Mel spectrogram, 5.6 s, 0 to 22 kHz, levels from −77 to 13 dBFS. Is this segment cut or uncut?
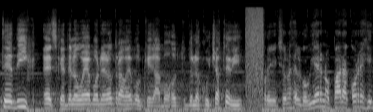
cut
